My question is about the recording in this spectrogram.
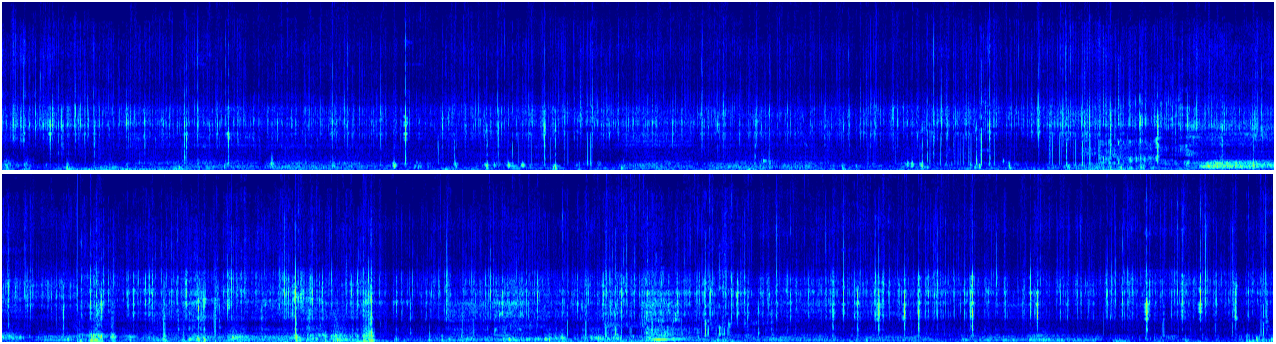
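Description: Muffled underwater sound picked up by a camera below the surface: irregular low sloshing and gurgling of moving water with scattered small clicks and knocks, louder about halfway through as the snorkeler swims close.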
